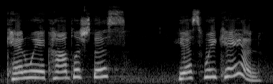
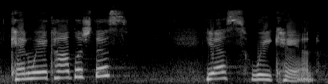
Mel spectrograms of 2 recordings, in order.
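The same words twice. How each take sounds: First: It is spoken at a raised, high pitch. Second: It is spoken at a lowered, low pitch.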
